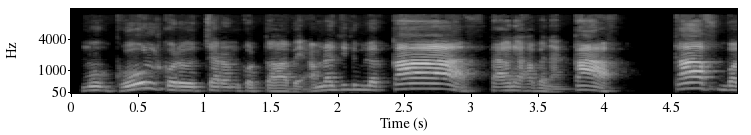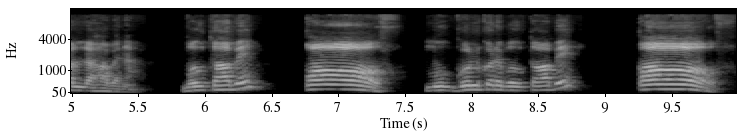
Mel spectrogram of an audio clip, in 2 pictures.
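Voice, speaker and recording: High-voiced man drilling Arabic letters. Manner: slow, repetitive drilling, has students repeat after him. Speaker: Arabic teacher. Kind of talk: online lesson on Arabic letters.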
